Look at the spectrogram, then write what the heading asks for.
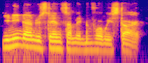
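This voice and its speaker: A man's voice: mid-range voice, lively intonation, fast, darkish tone, natural voice. A man reading the part of an earnest teenage boy wizard instructing his schoolmates in an amateur script read-through. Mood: earnest, instructive. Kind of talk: amateur table read of a screenplay.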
